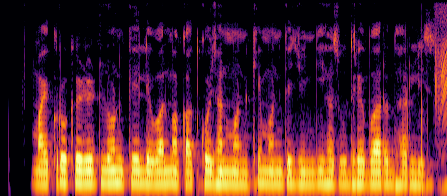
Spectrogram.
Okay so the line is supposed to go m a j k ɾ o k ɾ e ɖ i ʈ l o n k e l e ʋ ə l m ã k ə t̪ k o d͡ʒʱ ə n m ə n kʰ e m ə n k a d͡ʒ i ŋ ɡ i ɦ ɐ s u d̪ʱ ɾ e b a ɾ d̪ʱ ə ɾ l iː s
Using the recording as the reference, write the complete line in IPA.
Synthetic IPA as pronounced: m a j k ɾ o k ɾ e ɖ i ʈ l o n k e l e ʋ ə l m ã k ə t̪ k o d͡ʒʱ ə n m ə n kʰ e m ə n k e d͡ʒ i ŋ ɡ i ɦ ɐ s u d̪ʱ ɾ e b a ɾ d̪ʱ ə ɾ l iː s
